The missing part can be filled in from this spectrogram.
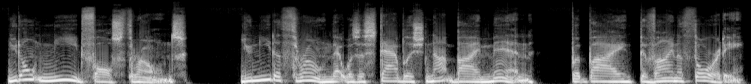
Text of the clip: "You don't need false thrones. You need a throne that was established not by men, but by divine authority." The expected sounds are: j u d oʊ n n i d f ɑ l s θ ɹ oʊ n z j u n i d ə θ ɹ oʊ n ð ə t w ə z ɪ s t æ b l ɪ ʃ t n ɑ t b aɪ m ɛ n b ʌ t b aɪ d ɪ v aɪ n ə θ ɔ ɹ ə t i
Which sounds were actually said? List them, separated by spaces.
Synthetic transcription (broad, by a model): j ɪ d oʊ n n i d f ɑ l s θ ɹ oʊ n z j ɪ n i d ə θ ɹ oʊ n ð ə t w ə z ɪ s t æ b l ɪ ʃ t n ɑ t b aɪ m ɛ n b ʌ t b aɪ d ɪ v aɪ n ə θ ɔ ɹ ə t i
